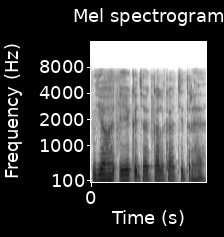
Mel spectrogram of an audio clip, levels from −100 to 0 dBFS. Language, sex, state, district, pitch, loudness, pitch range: Hindi, male, Jharkhand, Ranchi, 125 Hz, -17 LUFS, 120-135 Hz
